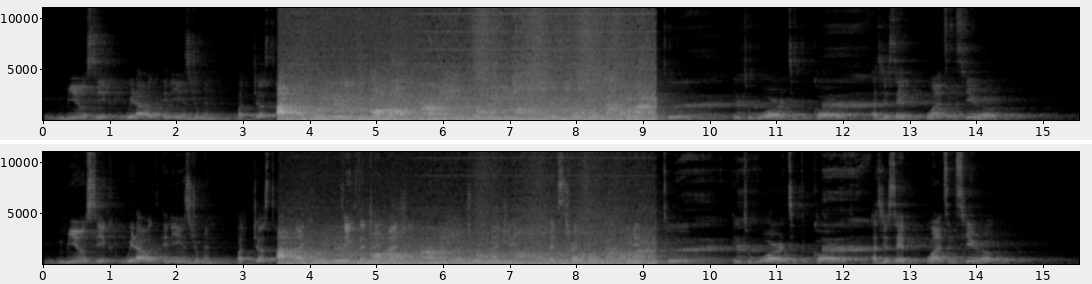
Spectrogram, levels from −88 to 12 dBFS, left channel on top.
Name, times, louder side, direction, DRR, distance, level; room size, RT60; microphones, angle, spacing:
voice 1, 0.0-3.4 3.7-4.1 4.5-7.2 7.5-8.4 8.7-9.7 10.3-12.1 12.4-14.3, right 1 dB, 40° right, 3 dB, 2.1 m, -40 dB
Hotel Window Krabi town Thailand Ambience..., 3.5-9.2, left 4 dB, 45° left, 0.5 m, -29 dB
sound 1, 5.7-8.5 9.4-10.8 11.1-11.2 11.7-12.4, right 3 dB, 70° right, 3.5 m, -53 dB
27.0 x 20.0 x 7.8 m, 2.7 s
head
